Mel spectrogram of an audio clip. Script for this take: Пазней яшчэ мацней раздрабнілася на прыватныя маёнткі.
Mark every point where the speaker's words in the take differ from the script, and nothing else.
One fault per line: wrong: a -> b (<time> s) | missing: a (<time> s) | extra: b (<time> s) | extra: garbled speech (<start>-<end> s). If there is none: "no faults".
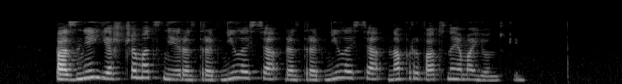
extra: раздрабнілася (2.9 s)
